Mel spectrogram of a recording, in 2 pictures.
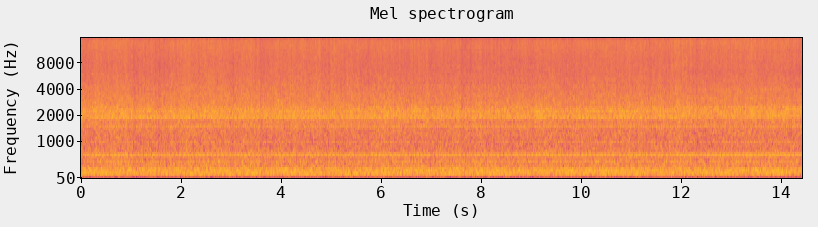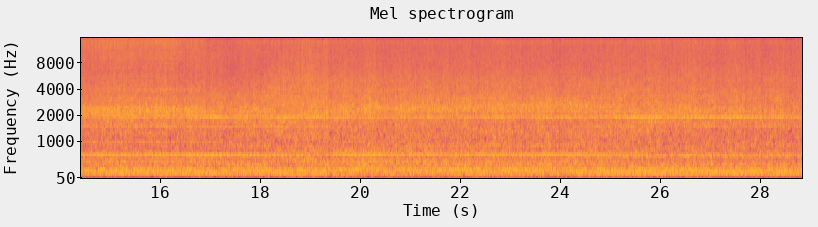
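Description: Helicopter in flight heard from inside the cabin: a steady, loud engine and rotor noise with a few constant whining tones, unchanging throughout.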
